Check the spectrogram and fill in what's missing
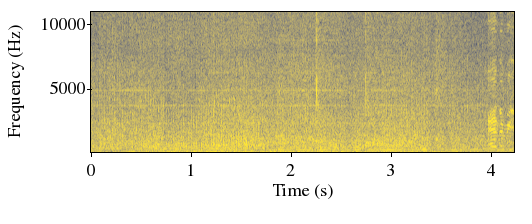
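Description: A helicopter in a multiplayer shooter game drones steadily throughout, a continuous engine and rotor roar with a faint tonal hum, holding a constant level with a few faint clicks near the end.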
